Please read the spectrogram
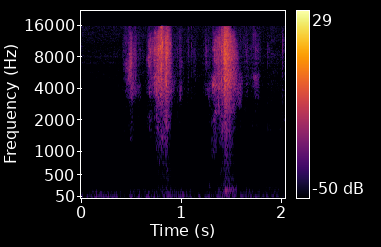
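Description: Three faint, brief rustles as a bare-root walnut sapling is set down on a pile of soil, plastic wrapping and mesh netting.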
